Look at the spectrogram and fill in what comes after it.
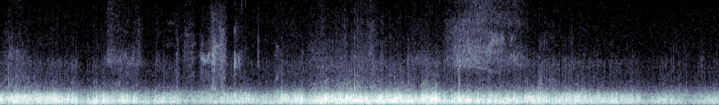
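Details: Steady wind and water rumble, like a boat moving on open water, with no clear animal calls.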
